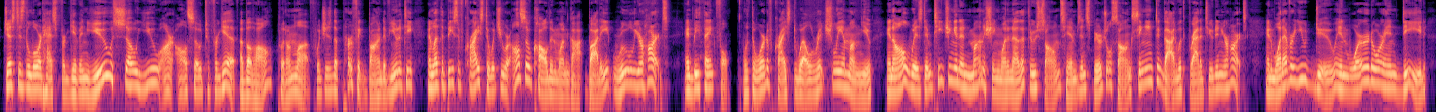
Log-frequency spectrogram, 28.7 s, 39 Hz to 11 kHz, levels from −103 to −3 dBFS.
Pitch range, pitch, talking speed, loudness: 105-155 Hz, 130 Hz, 180 wpm, -19 LUFS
